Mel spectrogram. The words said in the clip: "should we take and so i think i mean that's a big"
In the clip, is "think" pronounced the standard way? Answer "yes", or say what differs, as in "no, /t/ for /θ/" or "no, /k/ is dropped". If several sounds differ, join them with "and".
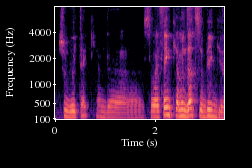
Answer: yes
